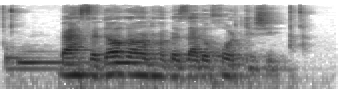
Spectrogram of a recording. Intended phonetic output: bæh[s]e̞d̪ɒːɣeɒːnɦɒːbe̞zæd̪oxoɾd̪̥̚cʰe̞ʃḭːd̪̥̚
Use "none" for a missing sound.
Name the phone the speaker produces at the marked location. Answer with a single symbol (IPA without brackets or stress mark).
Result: s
